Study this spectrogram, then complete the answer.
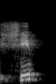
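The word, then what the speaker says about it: sheep: এখানে এস H double E পি, এইটা যেহেতু এখানে ইটা ডাবল রয়েছে, দ্বিত্ব অর্থাৎ দুইবার রয়েছে, তো এইটার উচ্চারণও কিন্তু আমরা একটু দীর্ঘ সময় ধরে বলবো, শিপ।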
